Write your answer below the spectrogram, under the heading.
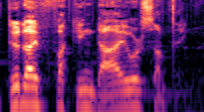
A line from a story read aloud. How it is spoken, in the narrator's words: Margie chuckled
